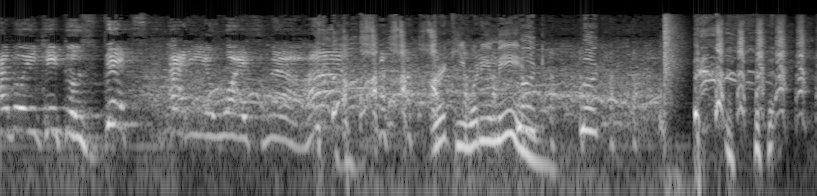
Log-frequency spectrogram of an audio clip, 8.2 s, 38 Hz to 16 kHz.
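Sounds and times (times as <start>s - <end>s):
speech: 0.2s - 6.2s, 7.3s - 8.0s
laughter: 1.2s - 8.1s
face slap: 6.6s - 6.9s
loud smacking bursts: 6.6s - 6.9s.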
